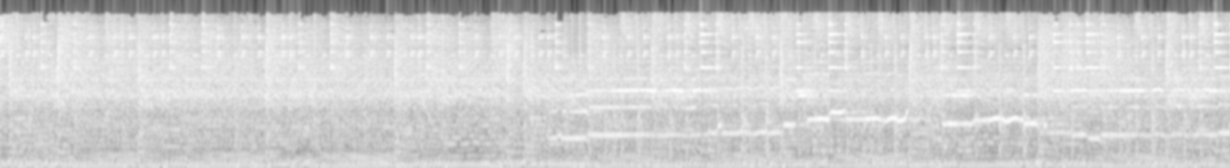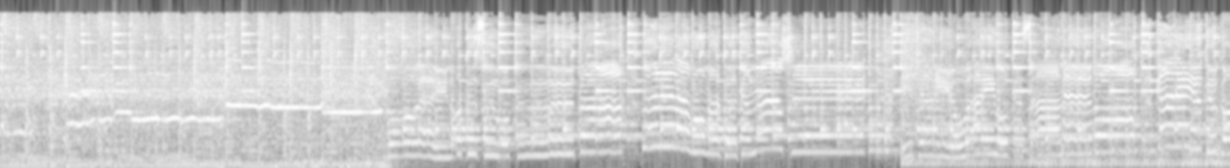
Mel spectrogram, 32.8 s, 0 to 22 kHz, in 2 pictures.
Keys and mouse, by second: 0.2 ctrl+z, 0.8 ctrl+z, 1.0 ctrl+z, 4.2 ctrl+z, 5.2 ctrl+z, 5.9 ctrl+z, 6.4 ctrl+z, 7.0 ctrl+z, 7.5 ctrl+z, 7.9 ctrl+z, 8.1 ctrl+z, 10.5 ctrl+z, 10.8 ctrl+z, 12.6 ctrl+z, 14.8 ctrl+z, 15.6 ctrl+z, 16.9 space, 18.4 ctrl+z, 19.8 ctrl+z, 20.0 ctrl+z, 21.2 ctrl+z, 21.5 ctrl+z, 22.0 ctrl+z, 22.4 ctrl+z, 23.4 ctrl+z, 24.5 ctrl+z, 25.0 ctrl+z, 25.2 ctrl+z, 26.1 ctrl+z, 27.1 ctrl+z, 28.2 ctrl+z, 28.6 ctrl+z, 28.9 ctrl+z.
